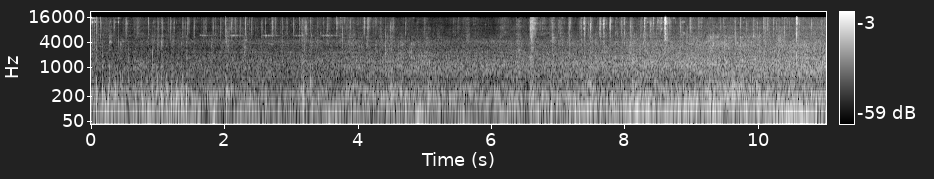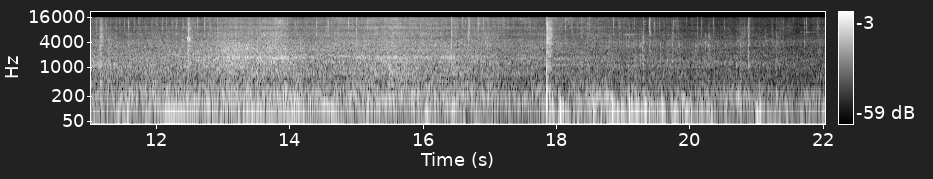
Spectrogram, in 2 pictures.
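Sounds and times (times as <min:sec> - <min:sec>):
low traffic rumble: 0:00.0 - 0:22.0.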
